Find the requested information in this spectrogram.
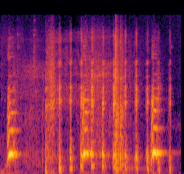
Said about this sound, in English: Hey, Pixie. Pixies. Stop barking. Please, Pixie.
